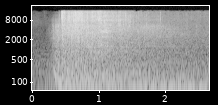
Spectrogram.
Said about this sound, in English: I jump as there comes a sound of twisting metal and shrieking mechanical parts, followed by a deafening boom.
